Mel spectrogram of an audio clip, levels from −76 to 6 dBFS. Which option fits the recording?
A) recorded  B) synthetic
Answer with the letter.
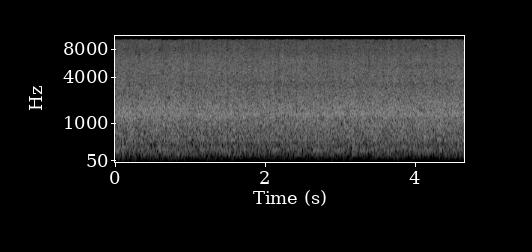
A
